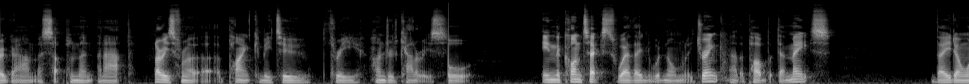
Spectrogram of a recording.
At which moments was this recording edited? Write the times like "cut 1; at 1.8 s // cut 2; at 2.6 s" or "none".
cut 1; at 1.5 s // cut 2; at 4.5 s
